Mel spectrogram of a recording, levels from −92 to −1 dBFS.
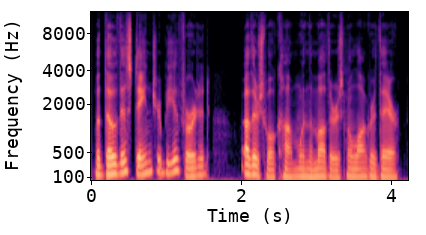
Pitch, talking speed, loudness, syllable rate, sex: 125 Hz, 225 wpm, -21 LUFS, 6.3 syllables/s, male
